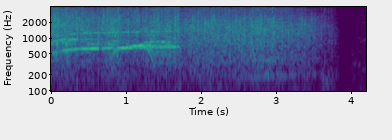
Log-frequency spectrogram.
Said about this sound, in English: Audience, big round of applause for all friends.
